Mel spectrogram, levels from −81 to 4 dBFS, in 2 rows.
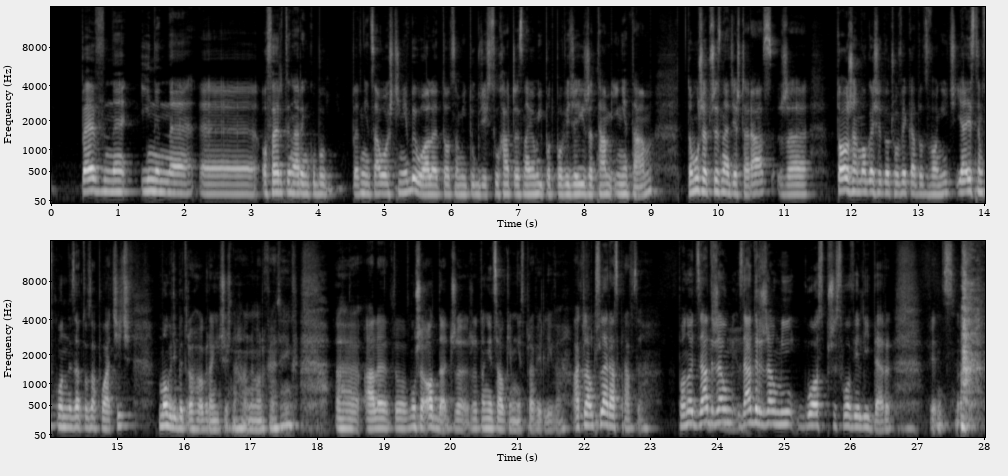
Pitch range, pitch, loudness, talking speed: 135-170 Hz, 150 Hz, -23 LUFS, 155 wpm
